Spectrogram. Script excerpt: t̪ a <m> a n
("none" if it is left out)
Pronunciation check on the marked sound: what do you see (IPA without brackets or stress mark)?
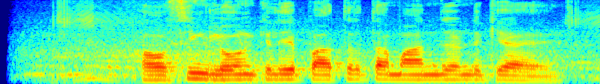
m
